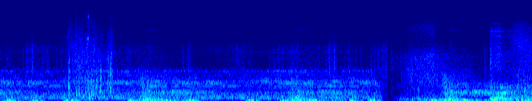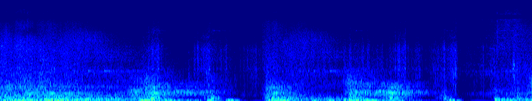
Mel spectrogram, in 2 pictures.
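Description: Spell effects whoosh and crackle during a fantasy battle.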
